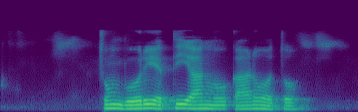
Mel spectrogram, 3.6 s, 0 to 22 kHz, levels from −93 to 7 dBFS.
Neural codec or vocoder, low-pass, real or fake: codec, 24 kHz, 0.9 kbps, WavTokenizer, large speech release; 7.2 kHz; fake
